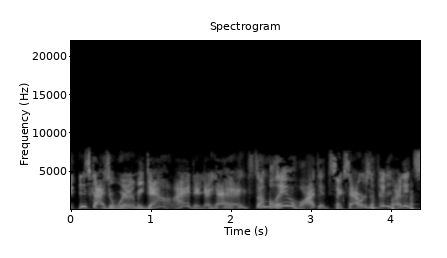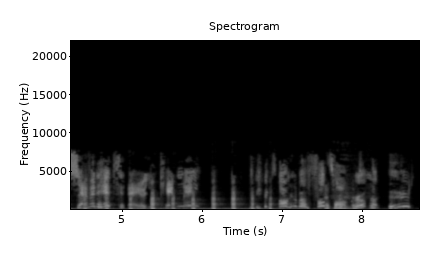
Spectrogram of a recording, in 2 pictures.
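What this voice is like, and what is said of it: Complaining impression of another person's voice. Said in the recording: “Just do your Pete Prisco complaining. Just do your impression of him because it's a fantastic.”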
